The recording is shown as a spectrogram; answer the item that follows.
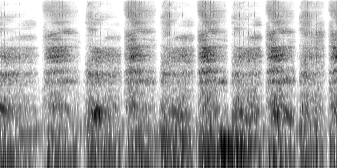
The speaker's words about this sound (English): Make your breath as full as possible in inhale and exhalation, as long as you can. Now you allow your natural body movement to support your breath. Let's speed up the breathing minute by minute.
